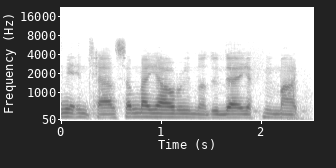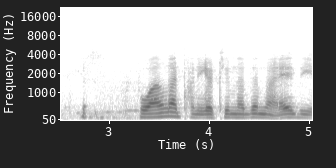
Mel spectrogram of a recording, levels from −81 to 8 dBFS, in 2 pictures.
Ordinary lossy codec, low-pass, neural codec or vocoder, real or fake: none; none; codec, 16 kHz, 0.5 kbps, X-Codec, HuBERT features, trained on general audio; fake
